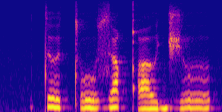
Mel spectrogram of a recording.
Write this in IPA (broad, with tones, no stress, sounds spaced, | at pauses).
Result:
t ə˦ tʼ o˧ z ə˦ qʼ ɤ˨˦ d͡ʒ ɤ˦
